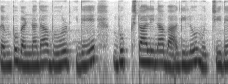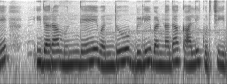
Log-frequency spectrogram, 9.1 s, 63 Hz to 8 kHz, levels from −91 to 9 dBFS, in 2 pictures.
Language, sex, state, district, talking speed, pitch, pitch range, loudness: Kannada, female, Karnataka, Raichur, 110 wpm, 200 Hz, 185-220 Hz, -14 LUFS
